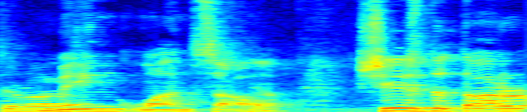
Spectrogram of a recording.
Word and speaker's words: Meng Wanzhou: Just for our viewers to know, how do you pronounce it, Ross? Meng Wanzhou.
